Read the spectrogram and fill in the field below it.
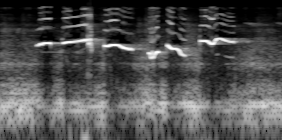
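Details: Oriental magpie-robin in full song after hearing another magpie-robin, delivering a steady stream of piercing whistles: long level notes, a dipping slur, short twisting figures and a rising flourish, with a faint low hum underneath.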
